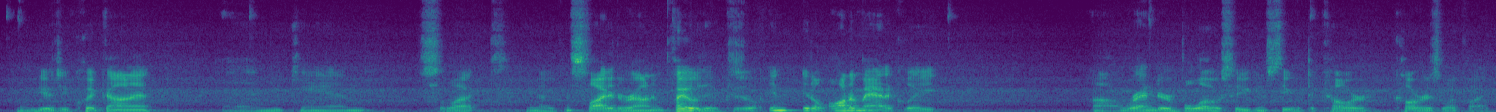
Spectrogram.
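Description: A man giving a casual screen-recorded software tutorial, talking loosely with fillers and self-corrections. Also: low voice, slight background noise, rough recording. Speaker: instructor.

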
